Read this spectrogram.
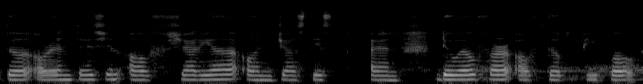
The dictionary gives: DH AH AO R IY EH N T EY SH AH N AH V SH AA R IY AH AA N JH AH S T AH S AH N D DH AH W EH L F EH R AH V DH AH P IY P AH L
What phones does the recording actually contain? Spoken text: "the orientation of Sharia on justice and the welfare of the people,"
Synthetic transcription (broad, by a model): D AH AO R IY EH N T EY SH AH N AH F SH AA R IY AH AA N JH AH S T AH S AH N D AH W EH L F EH R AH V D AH P IY P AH L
